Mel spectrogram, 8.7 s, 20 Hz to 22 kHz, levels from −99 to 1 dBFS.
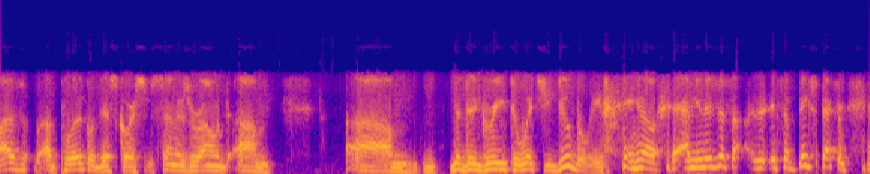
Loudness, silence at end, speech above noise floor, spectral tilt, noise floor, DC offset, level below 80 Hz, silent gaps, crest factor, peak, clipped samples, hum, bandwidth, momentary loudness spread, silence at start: -20 LUFS; 0 s; 27 dB; -10 dB/octave; -46 dBFS; under 0.1%; -46 dBFS; none; 12 dB; -8 dBFS; under 0.1%; none; 4.2 kHz; 5 LU; 0 s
